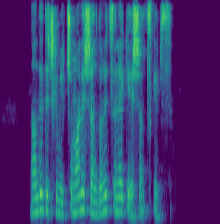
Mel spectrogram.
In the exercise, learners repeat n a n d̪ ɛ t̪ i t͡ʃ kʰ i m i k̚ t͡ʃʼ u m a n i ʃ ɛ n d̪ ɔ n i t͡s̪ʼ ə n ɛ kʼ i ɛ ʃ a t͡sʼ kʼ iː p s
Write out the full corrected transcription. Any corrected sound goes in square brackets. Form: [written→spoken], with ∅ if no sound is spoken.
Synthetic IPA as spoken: n a n d̪ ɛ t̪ i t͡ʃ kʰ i m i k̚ t͡ʃʼ u m a n i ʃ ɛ n d̪ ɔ n i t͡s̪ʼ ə n ɛ kʼ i ɛ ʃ a t͡sʼ kʼ [iː→i] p s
